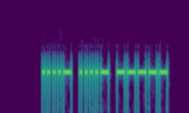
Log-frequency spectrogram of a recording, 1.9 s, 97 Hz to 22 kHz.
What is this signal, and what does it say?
Morse code, heard as a keyed tone, about 44 wpm, 700 Hz. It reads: 440
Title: Numbers - 3-Digit 45wpm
